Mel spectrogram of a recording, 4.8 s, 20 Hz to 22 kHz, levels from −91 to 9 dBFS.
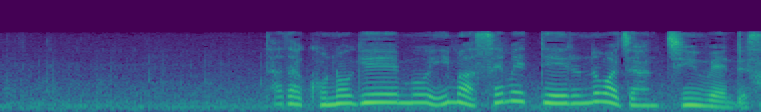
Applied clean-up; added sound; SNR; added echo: none; none; none; none.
